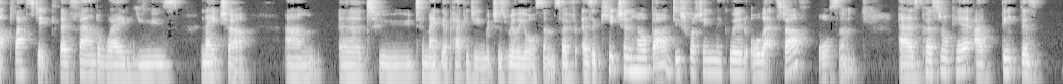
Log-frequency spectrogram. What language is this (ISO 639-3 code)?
eng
